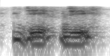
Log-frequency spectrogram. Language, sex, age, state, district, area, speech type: Hindi, male, 18-30, Madhya Pradesh, Jabalpur, urban, conversation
